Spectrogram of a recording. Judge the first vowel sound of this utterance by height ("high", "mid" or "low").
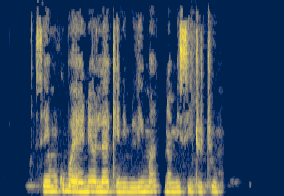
mid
